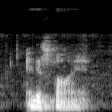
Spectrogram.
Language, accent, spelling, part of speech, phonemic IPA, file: English, Southern England, edify, verb, /ˈɛdɪfaɪ/, LL-Q1860 (eng)-edify.wav
- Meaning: 1. To build, construct 2. To instruct or improve morally or intellectually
